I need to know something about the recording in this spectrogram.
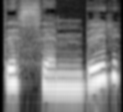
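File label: "desember", Norwegian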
